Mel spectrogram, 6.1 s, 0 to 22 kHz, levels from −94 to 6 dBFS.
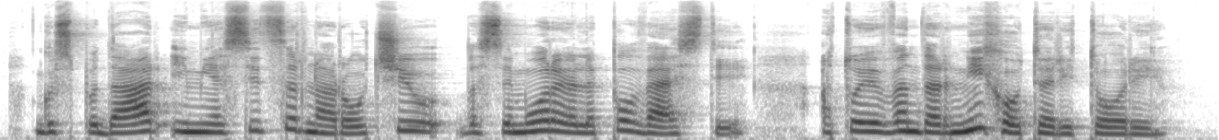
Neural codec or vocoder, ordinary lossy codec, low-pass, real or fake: none; none; none; real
